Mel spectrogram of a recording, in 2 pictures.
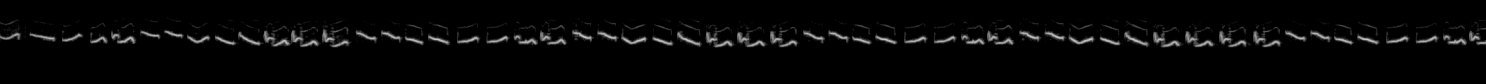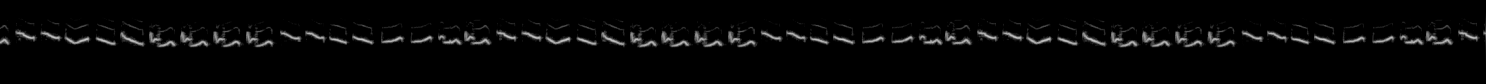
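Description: Chestnut-bellied seed finch (curió) singing the Praia Clássico song, a clear studio recording. It begins abruptly and runs as a continuous series of phrases of fast, rapidly repeated whistled notes sliding up and down.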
